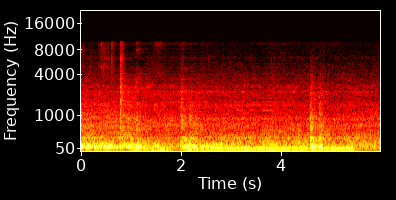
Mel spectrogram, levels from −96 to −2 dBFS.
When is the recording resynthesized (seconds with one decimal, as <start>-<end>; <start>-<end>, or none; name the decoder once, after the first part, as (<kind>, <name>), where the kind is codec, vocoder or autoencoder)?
0.5-2.5 (codec, SNAC); 3.4-4.2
